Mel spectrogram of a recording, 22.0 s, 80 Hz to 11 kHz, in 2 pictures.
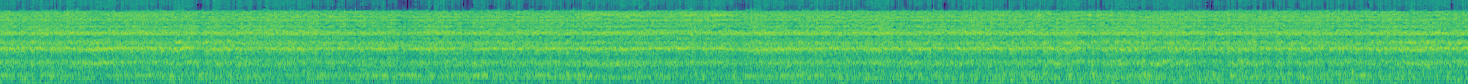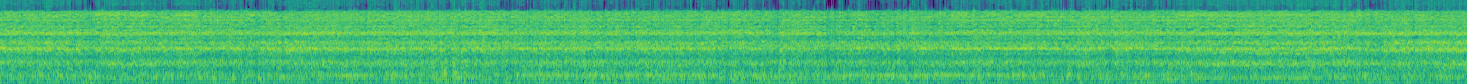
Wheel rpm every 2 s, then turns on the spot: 230, 230, 230, 230, 230, 220, 230, 230, 230, 230, 210.
none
